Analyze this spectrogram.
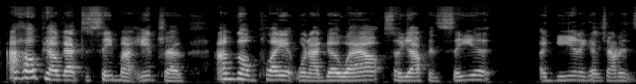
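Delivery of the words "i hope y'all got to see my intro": ordinary delivery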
